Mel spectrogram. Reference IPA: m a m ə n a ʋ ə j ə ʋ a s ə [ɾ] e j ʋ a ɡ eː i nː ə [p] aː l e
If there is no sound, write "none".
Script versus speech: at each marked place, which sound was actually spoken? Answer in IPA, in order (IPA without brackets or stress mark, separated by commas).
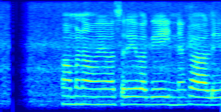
ɾ, k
